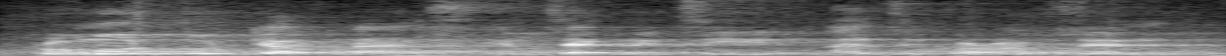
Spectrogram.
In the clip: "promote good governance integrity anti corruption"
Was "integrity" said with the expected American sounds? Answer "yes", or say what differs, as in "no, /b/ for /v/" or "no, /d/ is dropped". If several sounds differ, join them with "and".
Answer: yes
